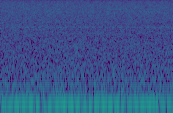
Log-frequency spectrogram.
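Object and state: Nothing is struck.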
